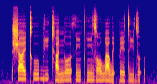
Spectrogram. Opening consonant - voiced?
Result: no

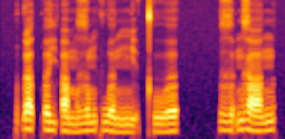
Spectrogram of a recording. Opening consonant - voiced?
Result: yes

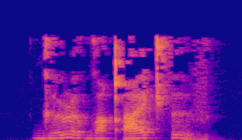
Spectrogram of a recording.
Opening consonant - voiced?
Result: yes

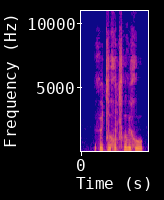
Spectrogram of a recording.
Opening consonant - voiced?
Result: no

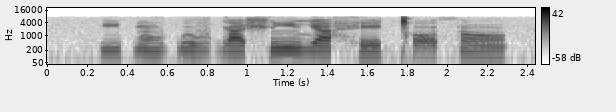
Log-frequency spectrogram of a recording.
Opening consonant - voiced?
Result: yes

